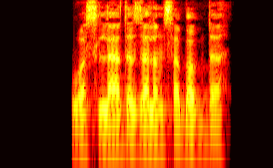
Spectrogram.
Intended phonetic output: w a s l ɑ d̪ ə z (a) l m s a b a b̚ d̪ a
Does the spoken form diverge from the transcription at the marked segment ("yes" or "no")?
no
